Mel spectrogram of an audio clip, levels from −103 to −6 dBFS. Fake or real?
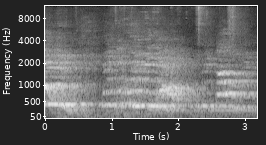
real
